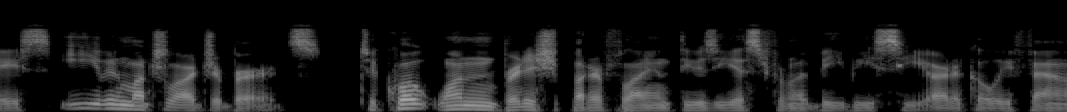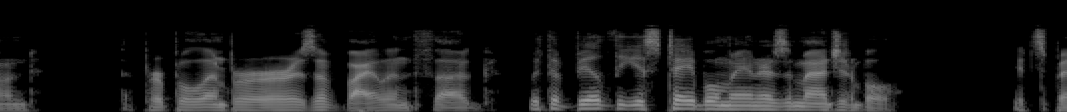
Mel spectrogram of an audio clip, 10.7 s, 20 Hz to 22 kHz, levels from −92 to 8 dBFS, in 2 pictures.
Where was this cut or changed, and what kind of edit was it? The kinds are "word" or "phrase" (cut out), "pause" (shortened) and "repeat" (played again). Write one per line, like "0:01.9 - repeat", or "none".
0:07.9 - pause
